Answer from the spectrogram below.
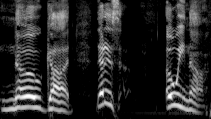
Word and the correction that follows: oida: that's what I want to say. Let me look at it again, oida. It's spelled like this, O-I-D-A. Do your own word search if you want to be like the Bereans and double check me here. OIDA is a Greek word.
